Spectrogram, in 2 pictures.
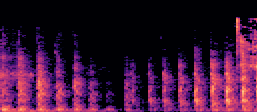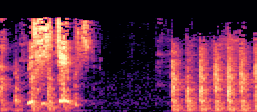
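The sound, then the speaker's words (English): Loud, rapid knocking on a bedroom door, dozens of sharp raps in a steady hammering rhythm, briefly broken by a louder burst and short pause before the pounding resumes just as insistently. “Someone knocking on your bedroom door.”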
